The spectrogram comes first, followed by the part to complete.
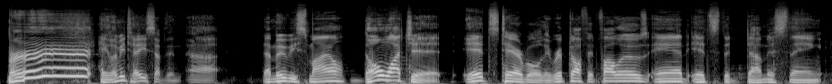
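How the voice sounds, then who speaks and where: A man co-hosting a casual podcast chat, joking and laughing often, breaking into loud bursts. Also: on the low side, no echo. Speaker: podcast co-host.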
